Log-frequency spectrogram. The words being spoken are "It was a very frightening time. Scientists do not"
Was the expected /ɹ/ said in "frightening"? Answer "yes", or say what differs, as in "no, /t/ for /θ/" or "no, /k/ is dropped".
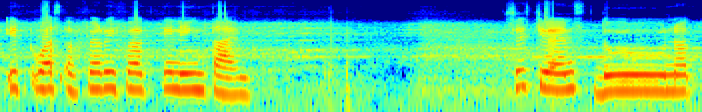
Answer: no, /ɹ/ is dropped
